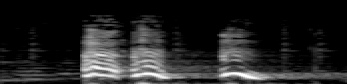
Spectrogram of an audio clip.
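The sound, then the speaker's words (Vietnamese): A man gives a dry cough and clears his throat in three short, raspy bursts. The first two come close together and the third follows after a brief pause. No other sound is heard. “Triệu Phổ ho khan một tiếng, túm lấy hai tiểu hài nhi.”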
